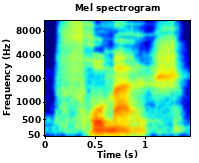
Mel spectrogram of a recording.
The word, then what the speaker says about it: fromage: so we will say fromage fromage through Magic fromage do not pronounce the e at the end like fromage but just people say that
